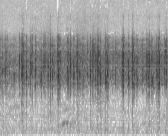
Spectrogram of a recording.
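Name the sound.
sperm whale clicks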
